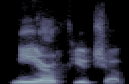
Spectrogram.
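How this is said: The R at the end of near is pronounced. "U S A is like near"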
